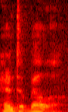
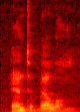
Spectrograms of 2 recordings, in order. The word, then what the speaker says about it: Antebellum: Well, I don't like keep calling it Antebella. Antebellum. Antebellum. Yeah. I believe that's how you say it.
